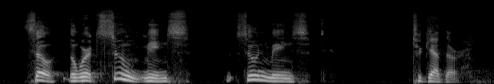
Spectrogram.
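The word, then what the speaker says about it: σύν: s-y-n in the greek the y has the sound of you so we will say synchronize in the greek you would say soon not sin not sin but we say it's sin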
